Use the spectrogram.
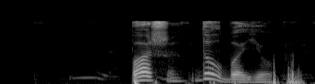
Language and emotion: Russian, sad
